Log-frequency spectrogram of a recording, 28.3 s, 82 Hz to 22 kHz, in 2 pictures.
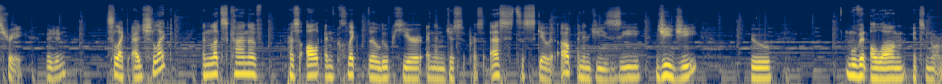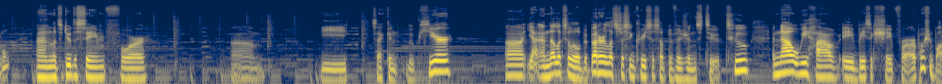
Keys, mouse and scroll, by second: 1.3 click, 1.8 scroll up 1, 2.1 middle click, 3.2 alt+click, 3.7 middle click, 4.6 alt+click, 5.5 middle click, 6.3 5, 8.3 g, 12.2 middle click, 13.0 middle click, 14.0 middle click, 14.6 alt+click, 14.9 middle click, 15.0 middle click, 15.2 g, 18.1 s, 19.9 Tab, 20.2 click, 20.9 click, 21.2-21.6 scroll down 3, 21.7-22.1 middle drag, 22.3 click, 22.5-23.6 scroll up 1, 23.6 click, 24.4 click, 24.8 middle drag, 25.1 click, 25.4 KP_1, 25.5 scroll down 2, 25.9 shift+middle drag, 26.3-26.7 scroll up 3, 26.8 shift+middle drag, 27.7 middle drag, 28.1-28.2 scroll down 2.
